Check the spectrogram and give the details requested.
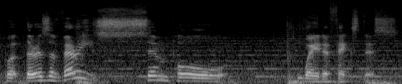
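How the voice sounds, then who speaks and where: Speaking slowly, this game commentator has a slightly high voice that swings widely in pitch. Loud music runs under his casual, informal gameplay voice-over, which is rambling, hesitant, and sprinkled with some swearing.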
